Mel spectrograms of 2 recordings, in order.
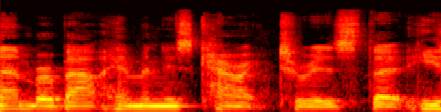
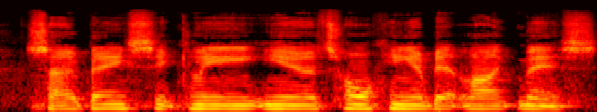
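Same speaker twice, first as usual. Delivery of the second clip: speaking through the nose. Teaching a voice impression, showing the first step, nasal voice. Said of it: "we're going to speak nasally".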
